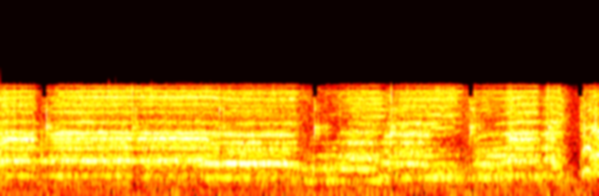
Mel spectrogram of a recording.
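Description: Group of voices singing a Tongan chant for a paddle dance in long held notes in harmony, with short breaks between phrases.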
